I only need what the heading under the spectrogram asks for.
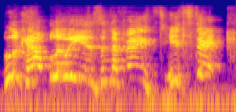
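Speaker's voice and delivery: high squeaky kobold; tattling little kobold, pitched high. Acted. Sir Dim voiced by GM.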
